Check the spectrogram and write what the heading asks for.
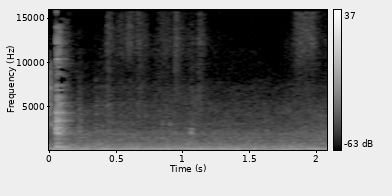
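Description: Cutlery clinking once against a dinner plate right at the start, with a fainter tap about halfway, over a quiet room with a steady low hum.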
